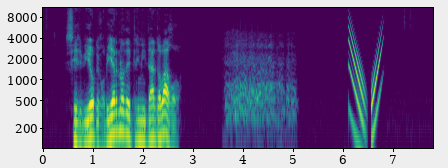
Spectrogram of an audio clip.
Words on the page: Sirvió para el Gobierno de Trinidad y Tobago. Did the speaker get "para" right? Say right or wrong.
wrong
